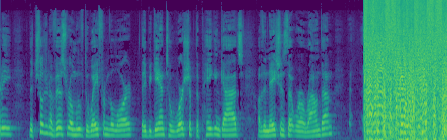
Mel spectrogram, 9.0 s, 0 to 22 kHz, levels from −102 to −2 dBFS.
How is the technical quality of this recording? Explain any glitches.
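The recording breaks down near the end: from 7.27 s through to the final moment, the samples are built from the wrong bytes. The reader is joining each sample's bytes incorrectly, whether shifted by one byte, in swapped order or with the wrong alignment, so the rapidly changing low bits land in the high-value positions. The result is loud, harsh broadband noise, close to white on the louder sounds. Unlike ordinary hiss or background noise, it comes from the sample values themselves being scrambled.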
